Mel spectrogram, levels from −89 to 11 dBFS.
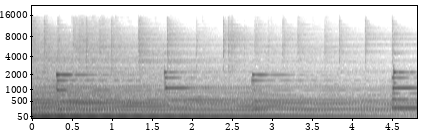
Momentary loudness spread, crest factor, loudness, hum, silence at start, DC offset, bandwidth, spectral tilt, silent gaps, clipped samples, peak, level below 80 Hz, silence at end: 14 LU; 16 dB; -32 LUFS; none; 0 s; under 0.1%; 14 kHz; -5.5 dB/octave; none; under 0.1%; -14 dBFS; -32 dBFS; 0 s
